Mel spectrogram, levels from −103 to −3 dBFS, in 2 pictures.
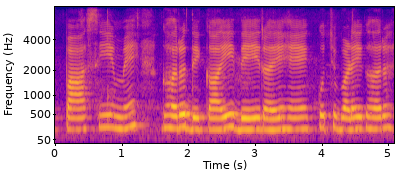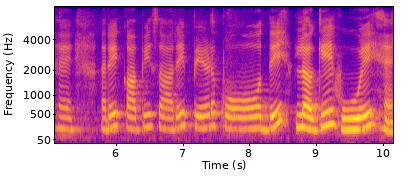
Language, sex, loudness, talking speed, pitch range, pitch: Maithili, female, -18 LUFS, 120 wpm, 210-240 Hz, 220 Hz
